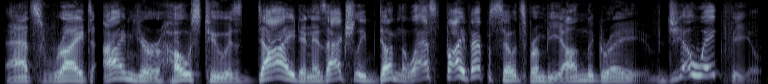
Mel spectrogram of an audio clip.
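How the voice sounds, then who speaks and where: A man's voice: fairly high pitch, very animated, unhurried, hardly any pauses, a bit bright, dry recording, studio quality. A man co-hosting a podcast with casual comedic banter in a jokey, mock-serious, emphatic way. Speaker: podcast co-host.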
